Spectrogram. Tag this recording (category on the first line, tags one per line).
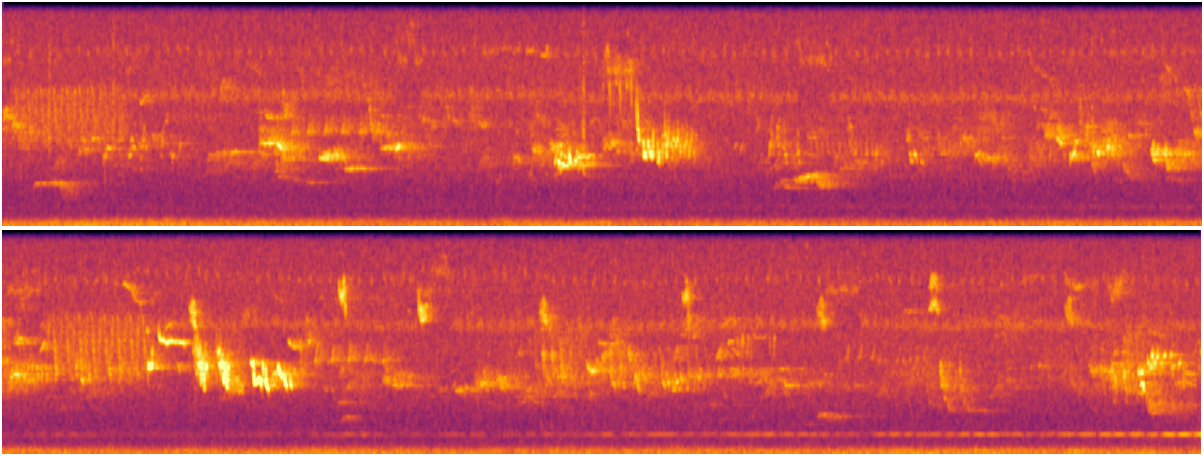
Soundscapes > Nature
data-to-sound
Dendrophone
modified-soundscape
raspberry-pi
soundscape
